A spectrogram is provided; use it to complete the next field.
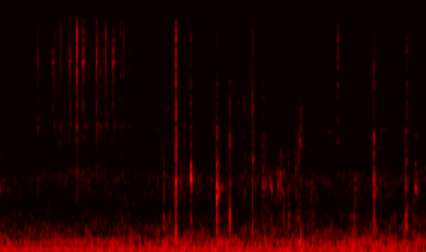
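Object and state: Plastic foam pump bottle tapped with nails.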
